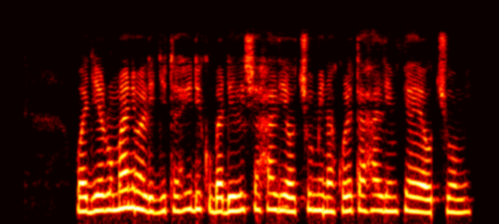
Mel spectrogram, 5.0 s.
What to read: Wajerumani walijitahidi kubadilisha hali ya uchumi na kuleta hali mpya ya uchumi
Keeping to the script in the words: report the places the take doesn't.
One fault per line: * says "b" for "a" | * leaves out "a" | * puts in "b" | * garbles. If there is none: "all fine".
all fine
